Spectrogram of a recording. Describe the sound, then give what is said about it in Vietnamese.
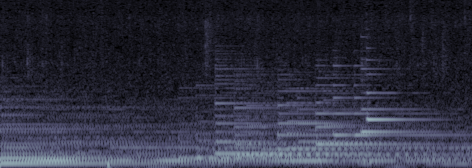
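Heavy rain falls in a steady, dense hiss with a constant roar underneath and no distinct breaks. “Bên ngoài chỉ có tiếng mưa, thỉnh thoảng có tiếng sấm đì đùng.”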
